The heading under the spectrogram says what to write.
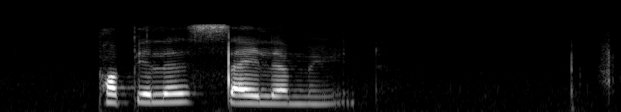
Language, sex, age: English, female, 19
